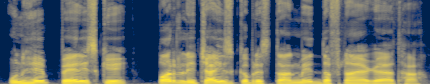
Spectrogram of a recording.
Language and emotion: Hindi, neutral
